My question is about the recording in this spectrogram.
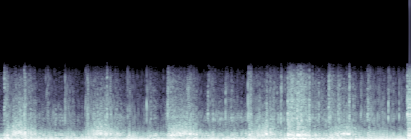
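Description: Live rock band playing loud with electric guitar, bass and drum kit, with no vocals.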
